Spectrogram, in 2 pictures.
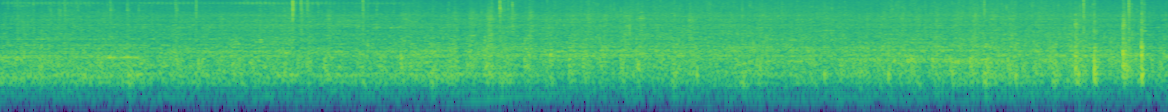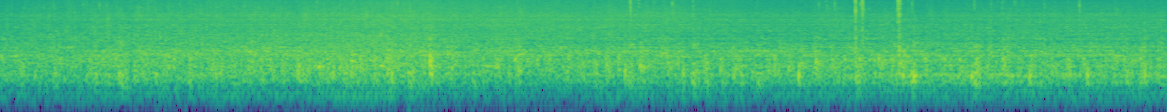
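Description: Furka cogwheel steam train running along its rack-rail track: a steady clatter and rumble of the train in motion, with a few sharp clicks now and then.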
